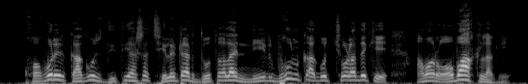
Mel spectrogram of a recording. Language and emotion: Bengali, surprised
